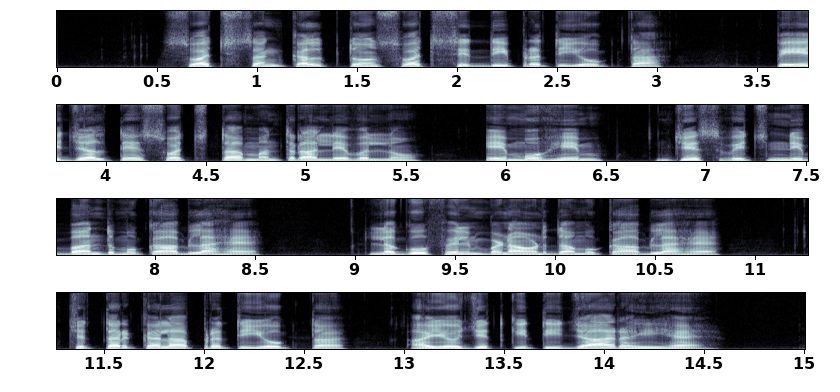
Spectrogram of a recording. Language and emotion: Punjabi, neutral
